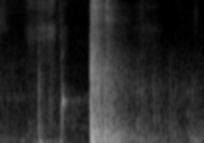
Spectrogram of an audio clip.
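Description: A bowling ball dropping onto the wooden-look lane just after release: two light knocks, then a loud thud about a second in, followed by a rolling rumble that fades as the ball travels away.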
